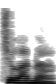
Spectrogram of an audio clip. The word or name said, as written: celana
